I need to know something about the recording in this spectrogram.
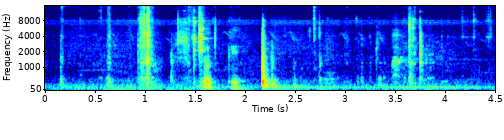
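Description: Metal tools clink against an engine part.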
